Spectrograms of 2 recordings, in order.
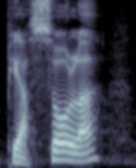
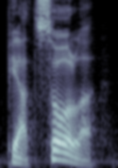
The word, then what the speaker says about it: Piazzolla: His parents were Argentine descendants of Italian immigrants, which is why you sometimes hear his last name pronounced Piazzolla, the Spanish way, and sometimes you also hear it pronounced Piazzolla, the Italian way.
